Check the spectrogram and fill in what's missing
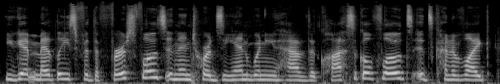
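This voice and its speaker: Woman podcast host just chatting, voice a bit high. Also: a little fast, a bit bright. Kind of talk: casual chat.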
